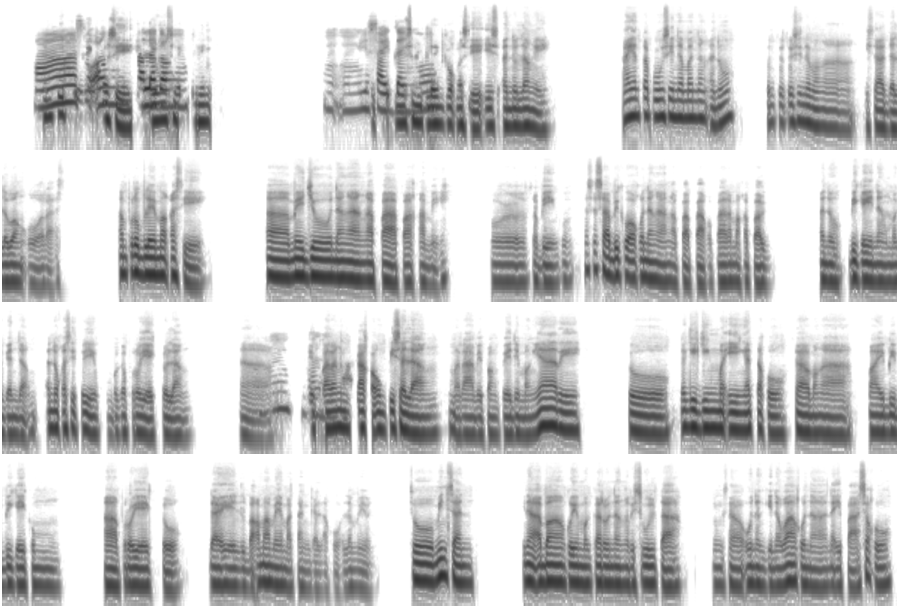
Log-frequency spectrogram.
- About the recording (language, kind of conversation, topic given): Filipino, advice, Paano ako makakahanap ng oras para magpahinga at makabawi ng lakas?
- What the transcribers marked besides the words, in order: other background noise; tapping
